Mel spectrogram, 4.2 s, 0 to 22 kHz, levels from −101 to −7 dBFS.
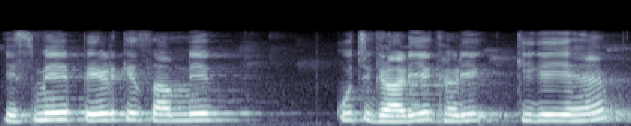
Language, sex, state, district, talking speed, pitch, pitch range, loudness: Hindi, male, Jharkhand, Ranchi, 140 wpm, 205 Hz, 195-215 Hz, -14 LUFS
